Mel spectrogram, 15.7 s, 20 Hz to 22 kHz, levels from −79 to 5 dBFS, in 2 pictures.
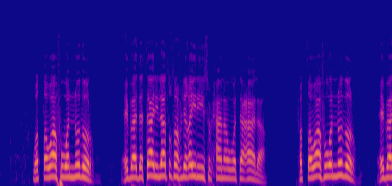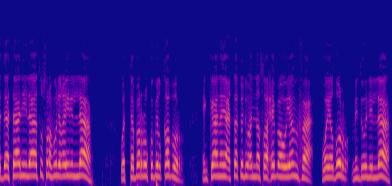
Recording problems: muffled; slightly; fading above 3 kHz

